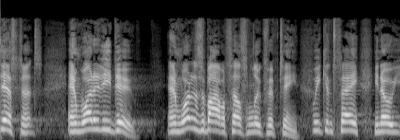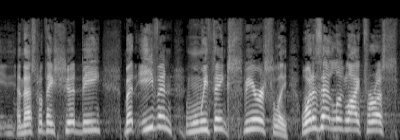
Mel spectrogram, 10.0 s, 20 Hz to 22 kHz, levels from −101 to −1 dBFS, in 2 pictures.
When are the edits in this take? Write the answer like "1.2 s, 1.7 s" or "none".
1.9 s, 3.9 s, 5.2 s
